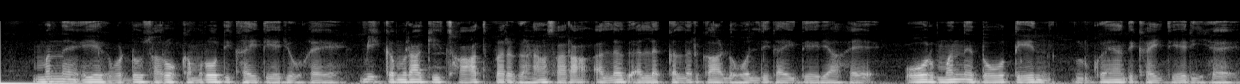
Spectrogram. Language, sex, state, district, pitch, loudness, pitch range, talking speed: Marwari, male, Rajasthan, Nagaur, 100 Hz, -18 LUFS, 95-105 Hz, 155 wpm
